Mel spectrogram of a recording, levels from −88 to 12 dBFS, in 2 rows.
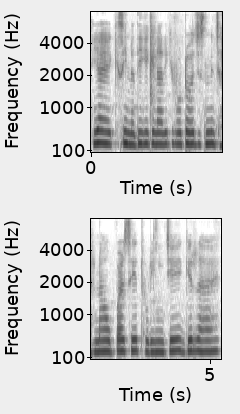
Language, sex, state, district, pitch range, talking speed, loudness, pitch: Hindi, female, Uttar Pradesh, Lalitpur, 230-245 Hz, 205 wpm, -20 LUFS, 235 Hz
